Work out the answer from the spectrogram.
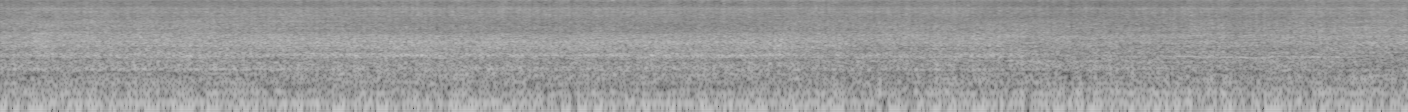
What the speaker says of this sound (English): I would say for sure missing on one cylinder at least, maybe two. And the exhaust leak doesn't help it at all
